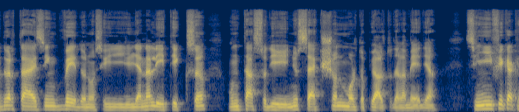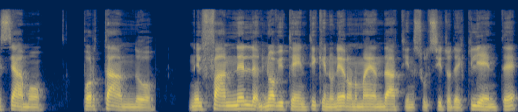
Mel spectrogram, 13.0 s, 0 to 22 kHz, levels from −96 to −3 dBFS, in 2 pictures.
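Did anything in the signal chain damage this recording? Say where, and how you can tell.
No, nothing in the chain seems to have left a mark here; the speech comes through the way it went in, without any point where a stage along the way gives itself away.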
